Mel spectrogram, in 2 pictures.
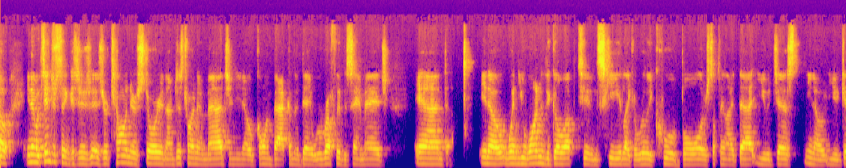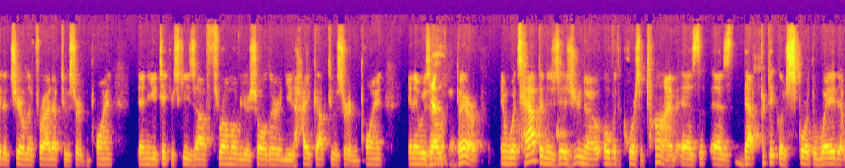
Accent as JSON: {"language": "English", "town": "Seattle", "region": "Washington", "country": "United States", "said": "Now you're talking about my old backyard. I'm from Seattle."}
